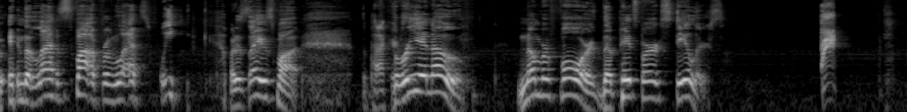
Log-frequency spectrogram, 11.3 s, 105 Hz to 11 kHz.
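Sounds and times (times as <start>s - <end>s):
speech: 0.0s - 9.1s, 10.2s - 10.5s
duck quacking: 10.2s - 10.6s.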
